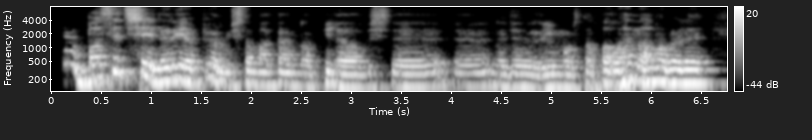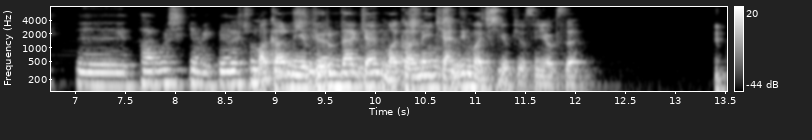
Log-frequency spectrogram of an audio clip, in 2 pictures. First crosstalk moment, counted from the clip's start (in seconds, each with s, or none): 8.8 s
